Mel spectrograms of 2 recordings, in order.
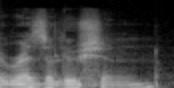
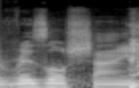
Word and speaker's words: RZLSHN: It was R Z L S H N. – Okay. Oh, is that what I was? Mm-hmm. I was completely mispronouncing that. I thought it was a Rizzle Shine or something like that.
